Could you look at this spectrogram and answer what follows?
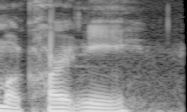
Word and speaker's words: McCartney: and and and Paul McCarthy was like right there Paul McCartney Oh how do you say it Paul McCartney Paul McCartney yeah it's not McCarthy no that's somebody else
